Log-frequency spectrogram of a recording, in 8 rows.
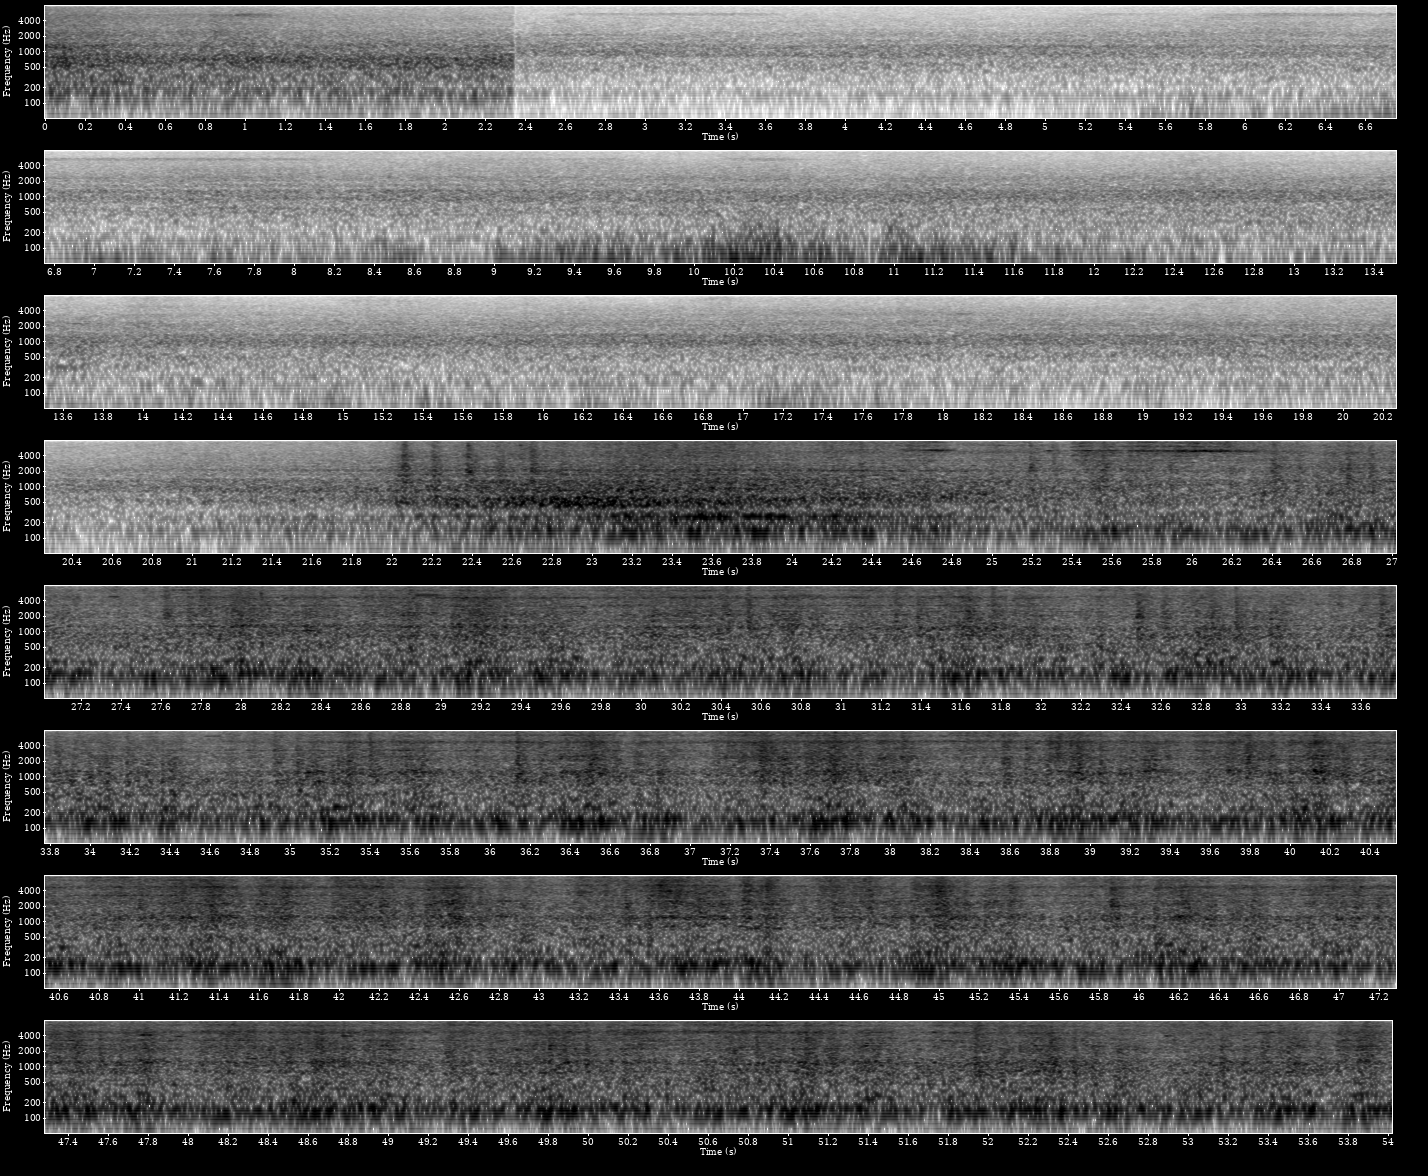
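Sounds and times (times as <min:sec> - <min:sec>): freight train rushing past: 0:00.0 - 0:54.0
train wheels clattering over rail joints: 0:21.8 - 0:54.0.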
